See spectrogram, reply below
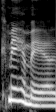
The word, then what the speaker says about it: Kamehameha: Well, yeah, I mean, you could, Kamehameha is correct.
